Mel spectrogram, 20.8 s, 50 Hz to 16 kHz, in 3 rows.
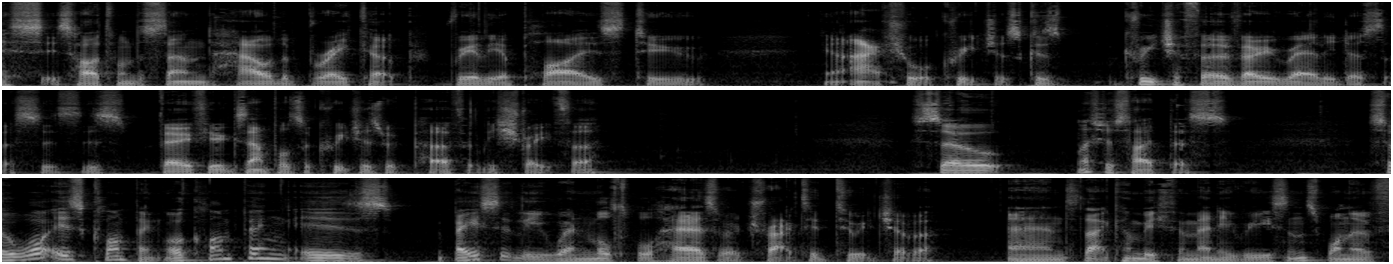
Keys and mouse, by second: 5.1 alt+click, 11.4 alt+click, 13.4 alt+middle click, 14.1 alt+click.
